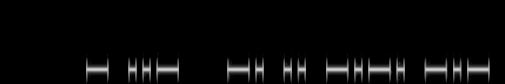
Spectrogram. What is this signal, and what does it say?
Morse code, heard as a keyed tone, about 17 wpm, 700 Hz. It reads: TU NICK
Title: K1USN SST QSO Practice - 17wpm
